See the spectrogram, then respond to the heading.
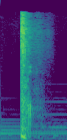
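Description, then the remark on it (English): A single heavy, muffled thud of a body that was shot falling onto the ground hits suddenly with a deep low impact and fades within a moment over a quiet low hum. “fall to the ground.”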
